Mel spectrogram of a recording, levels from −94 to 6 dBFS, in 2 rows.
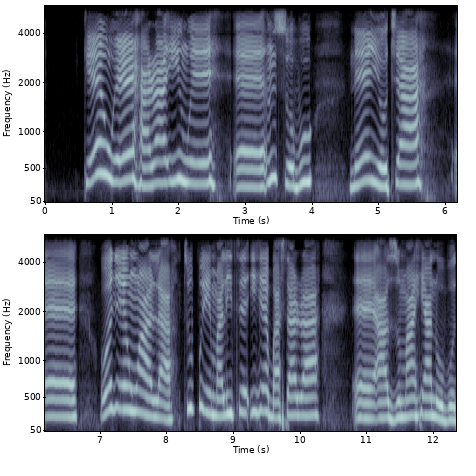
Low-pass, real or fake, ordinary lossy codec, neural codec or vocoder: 5.4 kHz; real; none; none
